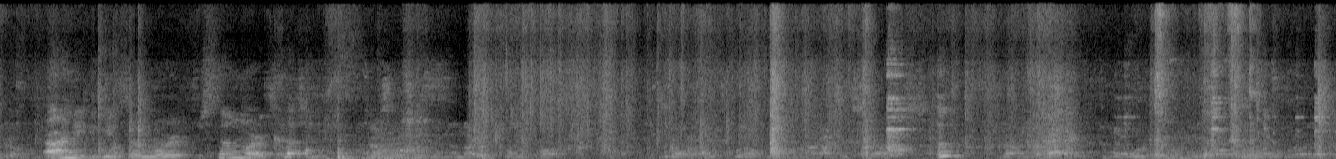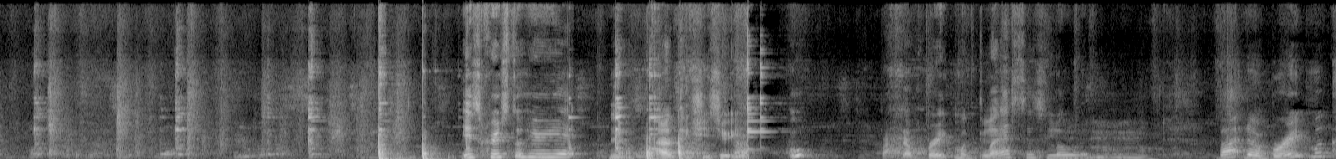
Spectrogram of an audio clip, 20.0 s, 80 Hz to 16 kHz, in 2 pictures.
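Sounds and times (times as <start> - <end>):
dishes clinking and knocking: 6.5 - 7.0, 8.3 - 16.0
glass mug set down: 12.9 - 13.5.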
